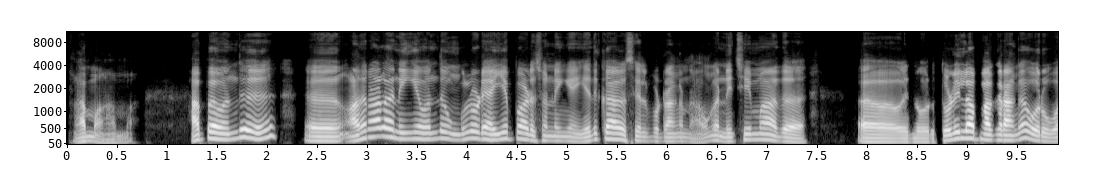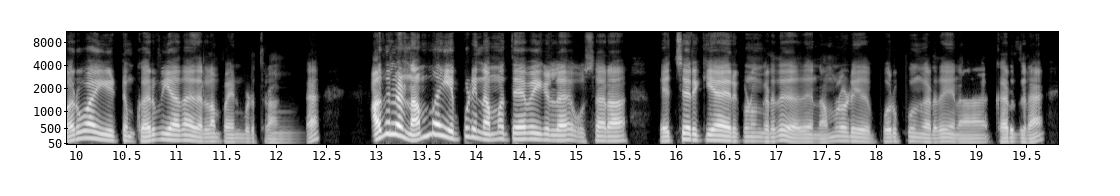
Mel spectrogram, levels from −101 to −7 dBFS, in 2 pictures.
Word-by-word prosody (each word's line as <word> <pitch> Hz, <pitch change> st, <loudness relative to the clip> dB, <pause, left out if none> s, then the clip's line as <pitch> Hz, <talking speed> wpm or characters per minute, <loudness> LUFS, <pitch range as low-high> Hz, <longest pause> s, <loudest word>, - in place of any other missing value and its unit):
ஆமா, 120 Hz, -4 st, -1 dB
ஆமா. 85 Hz, -, -13 dB, 0.6 s
அப்ப 165 Hz, +6 st, 0 dB, 0.2 s
வந்து, 195 Hz, +8 st, 0 dB, 0.7 s
அ -, -, +3 dB, 0.4 s
அதனால 240 Hz, +5 st, +2 dB
நீங்க 185 Hz, 0 st, -2 dB
வந்து 185 Hz, +3 st, -4 dB
உங்களுடைய 175 Hz, +3 st, 0 dB
ஐயப்பாடு 175 Hz, -2 st, 0 dB
சொன்னீங்க, 130 Hz, -3 st, -4 dB, 0.2 s
எதுக்காக 170 Hz, +3 st, +2 dB
செயல்படுறாங்கன்னு. 115 Hz, -4 st, -5 dB
அவங்க 140 Hz, +3 st, -4 dB
நிச்சயமா 165 Hz, +6 st, -3 dB
அத 120 Hz, -2 st, -1 dB, 0.8 s
அ -, -, +4 dB, 0.4 s
இது 100 Hz, +1 st, -7 dB
ஒரு 100 Hz, -, -6 dB
தொழிலா 195 Hz, +7 st, +5 dB
பார்க்கறாங்க. 150 Hz, +2 st, +4 dB
ஒரு 125 Hz, -3 st, +1 dB
வருவாய் 195 Hz, +3 st, +2 dB
ஈட்டும் 130 Hz, -3 st, -5 dB
கருவியா 155 Hz, +5 st, +1 dB
தான் 145 Hz, -3 st, +2 dB
இதெல்லாம் 115 Hz, -1 st, -3 dB
பயன்படுத்துறாங்க. 90 Hz, -4 st, -9 dB, 0.7 s
அதுல 320 Hz, -3 st, +7 dB, 0.2 s
நம்ம 305 Hz, +5 st, +4 dB
எப்டி 230 Hz, +6 st, -3 dB
நம்ம 165 Hz, +3 st, -1 dB, 0.2 s
தேவைகள 170 Hz, -4 st, +2 dB, 0.2 s
உஷாரா, 130 Hz, +1 st, 0 dB, 0.5 s
எச்சரிக்கையா 150 Hz, +2 st, +1 dB
இருக்கணுங்கிறது 120 Hz, +1 st, -5 dB
அது 105 Hz, +1 st, -4 dB
நம்மளுடைய 120 Hz, +2 st, -4 dB, 0.2 s
பொறுப்புங்கிறத 110 Hz, -2 st, -5 dB, 0.2 s
நான் 100 Hz, 0 st, -6 dB, 0.2 s
கருதுறேன். 105 Hz, -2 st, -3 dB
135 Hz, 125 wpm, -22 LUFS, 115-175 Hz, 0.8 s, அதுல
